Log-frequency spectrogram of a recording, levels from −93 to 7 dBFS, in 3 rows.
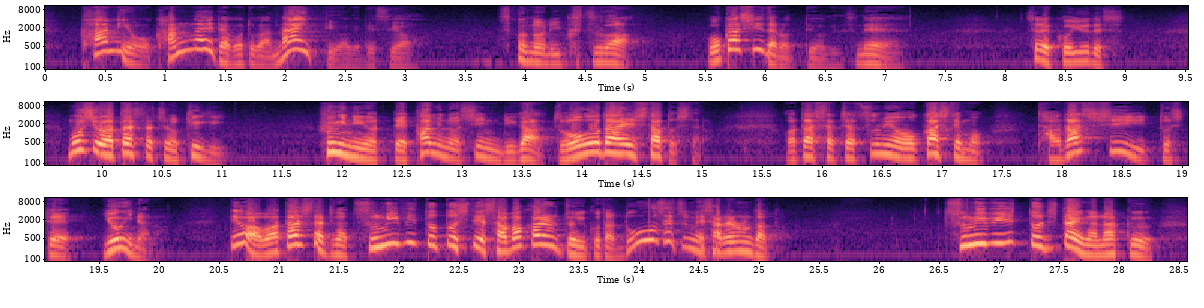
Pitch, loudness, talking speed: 190 Hz, -16 LUFS, 280 characters per minute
